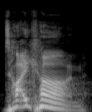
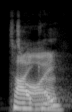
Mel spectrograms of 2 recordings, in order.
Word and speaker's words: Taycan: No, but Taycan. That's how you say it. That is how you say it. It's no. Thai as in Taycan.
